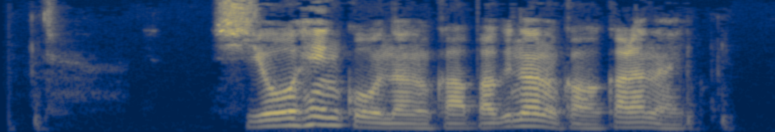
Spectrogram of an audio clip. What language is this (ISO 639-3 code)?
jpn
